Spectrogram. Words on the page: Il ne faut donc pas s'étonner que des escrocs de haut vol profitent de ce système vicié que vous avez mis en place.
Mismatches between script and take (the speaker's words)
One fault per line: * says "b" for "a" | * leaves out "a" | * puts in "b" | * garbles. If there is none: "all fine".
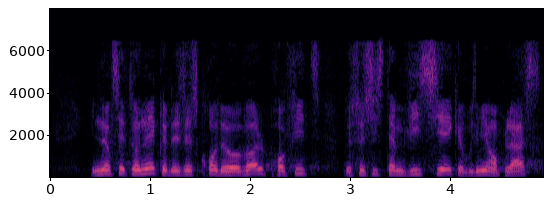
* leaves out "faut donc pas"
* leaves out "avez"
